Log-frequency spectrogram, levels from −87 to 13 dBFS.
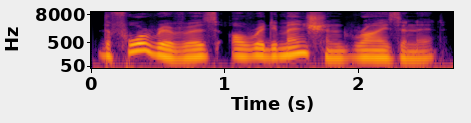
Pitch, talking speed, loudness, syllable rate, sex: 140 Hz, 175 wpm, -16 LUFS, 5.2 syllables/s, male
